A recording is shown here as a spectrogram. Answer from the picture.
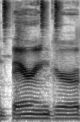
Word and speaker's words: Behringer: first thing is about Behringer say what you will about this pretty divisive company um Beringer that's apparently the actual pronunciation as I just learned today um they've been pretty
